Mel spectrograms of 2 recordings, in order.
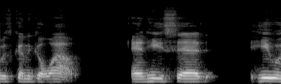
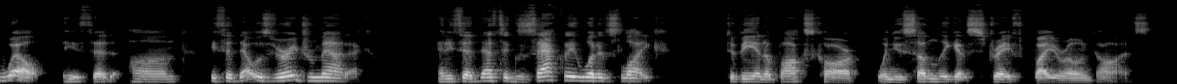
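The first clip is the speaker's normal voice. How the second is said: ordinary delivery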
